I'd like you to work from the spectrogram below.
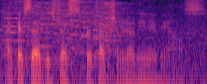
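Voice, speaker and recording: Off camera, a man voices over his gameplay with casual, sarcastic, grumbling commentary as game music plays. His fairly low voice is creaky and quick, delivered completely flat.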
